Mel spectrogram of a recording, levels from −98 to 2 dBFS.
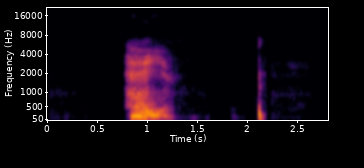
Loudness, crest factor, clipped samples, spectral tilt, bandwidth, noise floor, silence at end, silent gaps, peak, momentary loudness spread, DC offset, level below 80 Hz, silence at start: -27 LUFS; 20 dB; under 0.1%; -6 dB/octave; 5.6 kHz; -82 dBFS; 0.65 s; 1.64-1.84 s, 1.98-2.09 s; -12 dBFS; 11 LU; under 0.1%; -64 dBFS; 0.8 s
